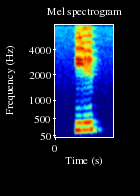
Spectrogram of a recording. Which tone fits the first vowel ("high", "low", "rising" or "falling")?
rising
